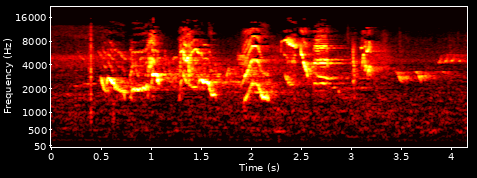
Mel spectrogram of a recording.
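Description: A common blackbird sings a few mellow, fluty warbled notes that break into higher, squeaky twittering, with short pauses between phrases.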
